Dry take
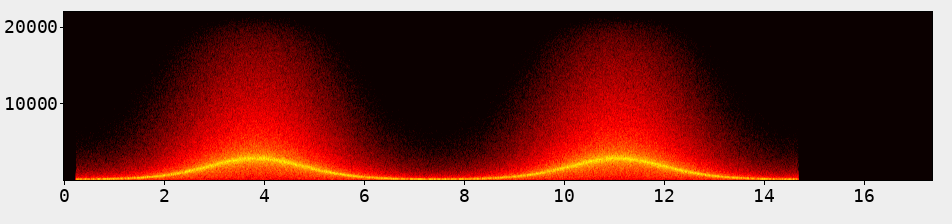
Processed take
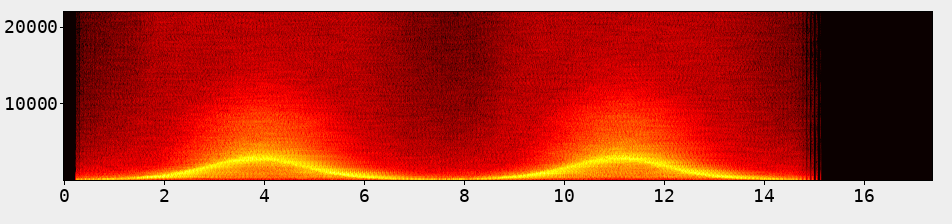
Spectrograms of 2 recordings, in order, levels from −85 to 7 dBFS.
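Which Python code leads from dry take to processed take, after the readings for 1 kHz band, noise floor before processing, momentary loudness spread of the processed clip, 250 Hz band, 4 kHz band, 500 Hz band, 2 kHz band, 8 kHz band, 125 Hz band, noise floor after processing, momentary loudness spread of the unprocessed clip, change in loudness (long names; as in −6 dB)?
+10.5 dB, −82 dBFS, 18 LU, +5.5 dB, +7.0 dB, +12.0 dB, +6.5 dB, +10.0 dB, +3.5 dB, −82 dBFS, 16 LU, +8.0 dB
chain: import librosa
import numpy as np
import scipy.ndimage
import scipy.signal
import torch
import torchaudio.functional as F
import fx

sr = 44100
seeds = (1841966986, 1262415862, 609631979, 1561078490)

p1 = fx.graphic_eq_10(x, sr, hz=(500, 1000, 4000, 8000), db=(9, 6, 4, 7))
p2 = fx.quant_dither(p1, sr, seeds[0], bits=6, dither='none')
p3 = p1 + (p2 * 10.0 ** (-5.0 / 20.0))
p4 = fx.echo_crushed(p3, sr, ms=80, feedback_pct=80, bits=7, wet_db=-3)
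y = p4 * 10.0 ** (-4.0 / 20.0)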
